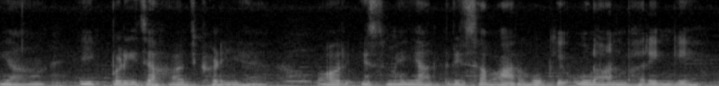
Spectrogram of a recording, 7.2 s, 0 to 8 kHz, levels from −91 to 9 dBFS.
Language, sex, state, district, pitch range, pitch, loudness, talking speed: Hindi, female, Uttar Pradesh, Varanasi, 165-185 Hz, 175 Hz, -36 LUFS, 110 wpm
